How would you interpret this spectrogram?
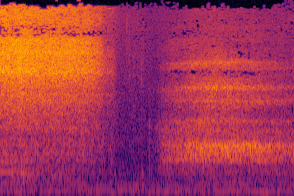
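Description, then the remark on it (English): A slow, deliberate, conscious deep breath: a long hissing inhale, a brief pause, then a steady, softer exhale. No talking. “Who's consciously taking a breath?”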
